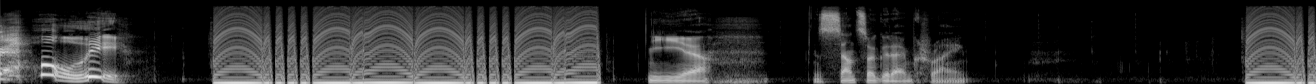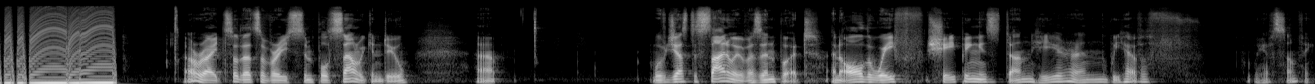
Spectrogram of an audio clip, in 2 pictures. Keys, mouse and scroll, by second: 2.0 l, 5.9 space, 7.7 click, 8.2 click, 12.3 l, 14.2 space, 15.2-16.8 drag, 23.7 click, 25.9 click.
